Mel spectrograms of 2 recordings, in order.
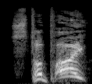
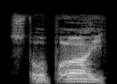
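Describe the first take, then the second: First: Loud yell leaping very high; shouted order. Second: Said in the usual way. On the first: A narrator's reading. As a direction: drive her away with a sudden high shout. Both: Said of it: "закричал он".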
